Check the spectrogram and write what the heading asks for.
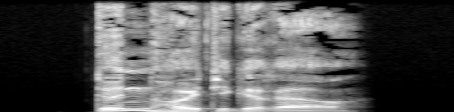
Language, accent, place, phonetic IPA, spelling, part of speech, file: German, Germany, Berlin, [ˈdʏnˌhɔɪ̯tɪɡəʁɐ], dünnhäutigerer, adjective, De-dünnhäutigerer.ogg
- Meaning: inflection of dünnhäutig: 1. strong/mixed nominative masculine singular comparative degree 2. strong genitive/dative feminine singular comparative degree 3. strong genitive plural comparative degree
